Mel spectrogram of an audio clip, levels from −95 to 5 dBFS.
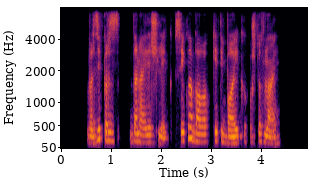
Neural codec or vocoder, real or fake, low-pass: codec, 24 kHz, 6 kbps, HILCodec; fake; 7.2 kHz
